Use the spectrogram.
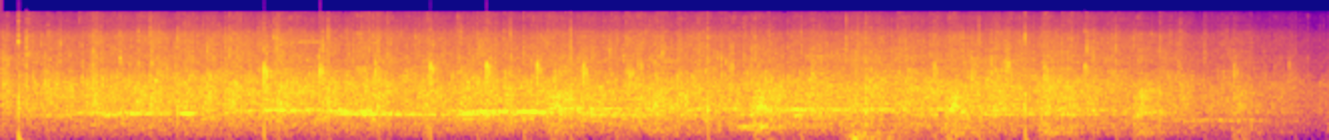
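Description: Church congregation applauding in unison during a Sunday worship service, a steady, dense wash of clapping from many hands that holds for several seconds and tapers slightly at the end.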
